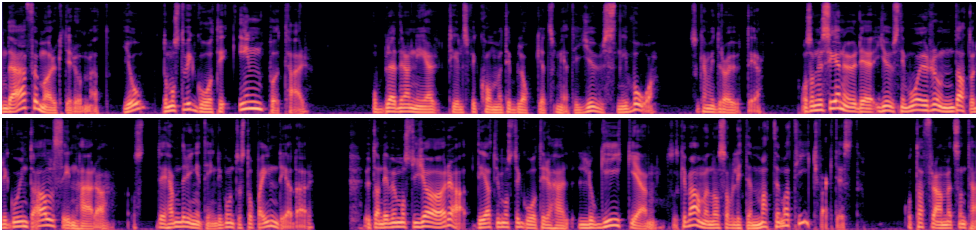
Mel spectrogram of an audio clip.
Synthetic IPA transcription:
md̪ɛæɾfœɾmœ̰ɾkt̪ɪɾʔɵ̰mːə̰t̪ | juːd̪ɔmɔst̪əvɪɡoːt̪ʰɪlɪnpʰɵt̪ːhæ̰ːɾ | ɔblɛd̪ɾaneːɾʈʰɪlsvɪkʰɔmːəʈʰɪlblɔkːət̪sɔmhḛːt̪ʰəɾjʉ̟ːsnɪvo̰ː | sɔkʰanvɪd̪ɾɑ̰ːʉ̟̰ːt̪̚d̪ɛ̰ | ʔɔsɔmd̪ɪseːɳʉ̟ːd̪ɛjʉ̟ːsnɪvoːæɾɵnd̪at̪ɔd̪ɛɡoːjɪnt̪ə̰alsɪ̰nːɦæ̰ːɾa̰ɔsd̪ɛɦɛnd̪əɾɪŋːənt̪ʰɪ̰ŋːd̪ɛɡoːɾɪnt̪ɔst̪ɔpːaɪnːd̪ɛ̰d̪æ̰ːɾ | ʉ̟ːt̪and̪ɛvɪmɔst̪əjœːɾa̰d̪̥ɛæɾat̪vɪmɔst̪əɡoːt̪ʰɪld̪ɛɦæ̰ːɾlʊɡiːkɪjɛ̰nːsɔskavɪanvɛnd̪aɔsavliːt̪əmat̪ɛmat̪ʰiːkfa̰kt̪ɪ̰st̪ | ʔɔt̪ʰɑːfɾamːɛt̪sɔnt̪ʰhæ̰ː

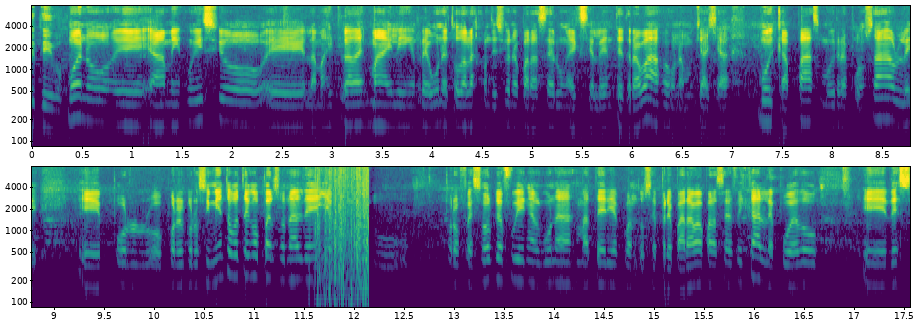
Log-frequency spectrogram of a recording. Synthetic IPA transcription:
it̪iβobwe̞noeamihwisjoela̰maxist̪ɾaðaesmajliŋre̞une̞t̪o̞ðaslasko̞nd̪isjo̞nespaɾaːse̞ɾuŋekse̞le̞nt̪e̞t̪ɾaβaxoesunamut͡ʃa̰t͡ʃamujkapasmujre̞spo̞nsaβleepoɾopo̞ɾe̞lkono̞simjent̪oke̞t̪e̞ŋɡope̞ɾso̞nald̪e̞eʝako̰mosu | pɾo̞fe̞so̞ɾke̞fwie̞ŋalɣunasmat̪e̞ɾjaskwand̪o̞se̞pɾe̞paɾaβapaɾase̞ɾfihkalːepwe̞ðo̞eðes

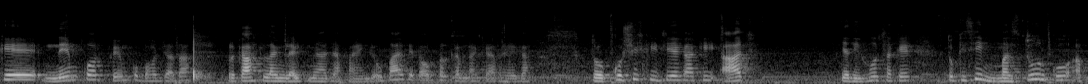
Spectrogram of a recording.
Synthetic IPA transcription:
keneːmkoɔːɾfeːmkobɐɦʊt̪zja̰ːd̪a | pɾɐkaːslaːɪmlaɪʈmẽaːd͡ʒaːpaːẽːŋɡḛʊpaːjket̪ɔ̰ːɾpɐɾkɐɾnakjaɾɐɦeːɡaː | t̪oːkoːʃɪʃkiːd͡ʒieɡakiʔaːd͡ʒ | jɐd̪iɦosɐke | t̪okɪsimɐzd̪uːɾkoʔɐ̰p

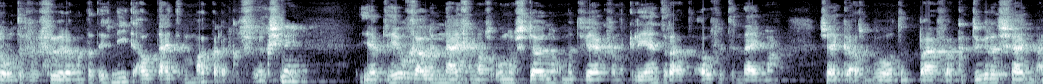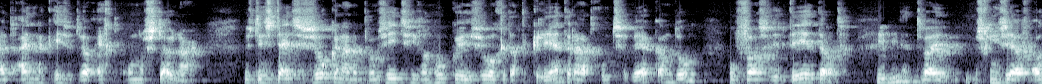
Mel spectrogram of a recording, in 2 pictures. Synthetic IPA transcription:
olˠtəvərɹvøləʋɑntdɑtɪsnitɑlˠtɛjtənmɑkələkəfʏŋksi | jəɦɛp̚tɦɪːlˠχrowdənɛjχɪŋɑlˠsɔ̰ndəɹstøɥnəɹʔɔ̰mətʋɛɹkfɑndəklijɛntəraːtowvəɹtənejmən | z̥ejkərɑ̰lˠsbəvoːbɪlˠtənpaːɹfakatyːɾəsɛjnma̰ʔœ̰ɥtʰɛjndələkɪsɦətʋɛlˠʔɛχtənɔndəɹstø̰ɥnəɹ | d̥østɪstejtszukənaːɹdəpowzitsivɑnɦukɵnjəzɔɹχədɔt̚dəkliɛntəraːtχutsəʋɛɹkːɑndun | ufrɑsritɪːjət̚dɑ̰t | ɛtəʋɛjmɪsχinzɛlˠfo̰

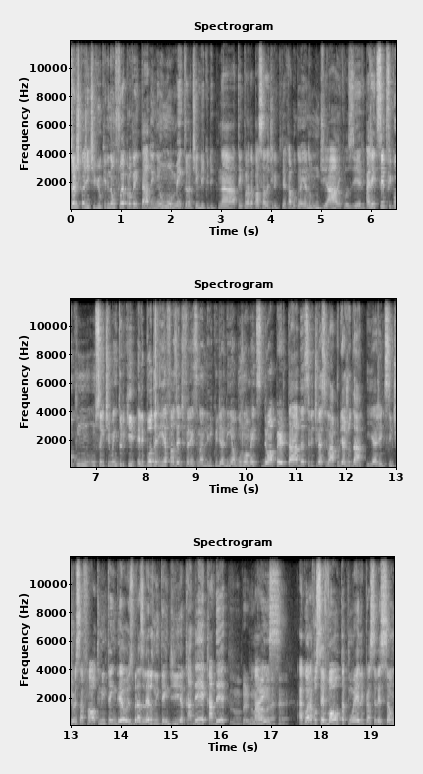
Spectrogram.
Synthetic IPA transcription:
ɐ̃ɾt͡ʃɪ̥kɪɐʒẽnt͡ʃɪviwkɪelɪnɐ̃w̃fojapɾovejt̪ad̪ʊẽnẽj̃ũmomẽnt̪ʊnɐt͡ʃĩlikwid͡ʒɪnɐt̪ẽpoɾad̪ɐpasad̪ɐt͡ʃĩlikwid͡ʒakaboɡɐ̃ɲɐ̃nd̪ʊ̃mũd͡ʒiawĩŋkluzivɪaʒẽnt͡ʃɪ̥sẽmpɾɪfikowkõũsẽnt͡ʃimẽnt̪ʊd͡ʒɪkɪelɪpod̪eɾiɐfazeɾɐd͡ʒifeɾẽsɐnɐlikwid͡ʒɪaliẽawɡũzmomẽnt̪ʊsd̪ewumɐapeɾt̪ad̪ɐsɪelɪt͡ʃivɛsɪlapɔd͡ʒiaʒud̪aɾɪaʒẽnt͡ʃɪ̥sẽnt͡ʃiwɛsɐfawt̪ɐɪnɐ̃ĩt̪ẽnd̪ewiʊzbɾazilejɾʊznɐ̃ẽt̪ẽnd͡ʒiɐ̃kad̪ekad̪ẽpḛɾɡ̃mɐss | a̰ɡɔɾɐvosevɔwt̪ɐkõelɪpɾɐselesɐ̃w̃

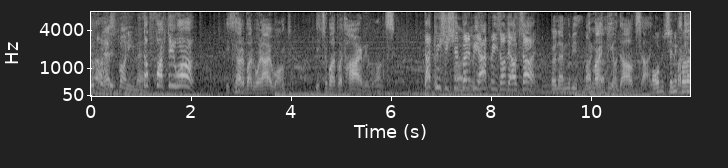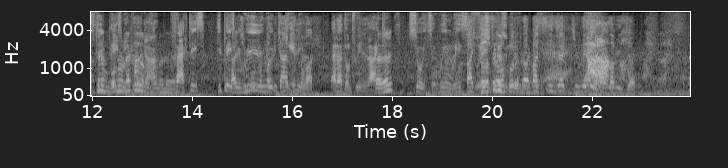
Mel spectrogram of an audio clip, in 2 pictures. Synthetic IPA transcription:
smʌnimæ̃ðəfʌk̚ðewɔ̃nt | ɪtsnəɾəbaʊt̚wɔɾaɪwɑ̃ntɪtsəbaʊt̚wɔthaɹmḭwɑ̰̃nts | ðət̚mĩnsiʃʊdbɛɾəbihæpiz̃n̩ðiaʊtsaɪd̥̚ | ənæmlebismamaj̚biə̃nðiaʊtsa̰ɪabseninʌkʰaɾakt̪eɾimbununɛkʰalˠisunøːlɛfæk̚tɪz̥ | hipʰeɪbæɾiiulunlˠabit̪ʰæɾimivaɾ̥ɨ̃naɪdõʊ̃ntʰɹilˠila̰evɛt̪ | soʊɪtsəwɪ̃nwɪ̃nsbækat̪ʰɯɡobuɾunabaʃlˠijd͡ʒakcʰimleijazablˠamijd͡ʒam

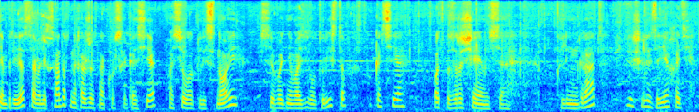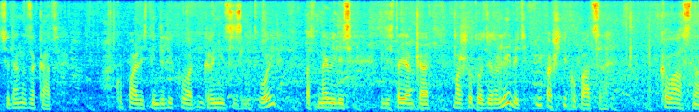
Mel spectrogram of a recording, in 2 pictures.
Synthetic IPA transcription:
sʲe̞mpɾʲɪvʲet̪st̪vʲəmɐlʲɪksand̪rnəxɐʐusʲnɐkurskəjkɐsʲepɐsʲolˠəklʲɪsno̞j | sʲɪvo̞dʲnʲəvɐzʲilˠt̪ʊɾʲist̪əf | pəkɐsʲe | vot̪vəzvɾɐɕːæjɪmsʲə | fkəlʲɪnʲɪnɡɾat̪ | iɾʲɪʂɨlʲɪzɐje̞xətʲsʲʊd̪anəzɐkat̪ | kʊpalʲɪsʲnʲɪd̪əlʲɪkʰoɐt̪ɡɾɐnʲit̪sɨzlʲɪt̪voj | ɐst̪ənɐvʲilʲɪsʲɡdʲest̪ɐjankə | mɐrʂɾut̪ozʲɪɾəlʲebʲɪtʲipɐʂlʲikʊpat̪sə | klˠasnə

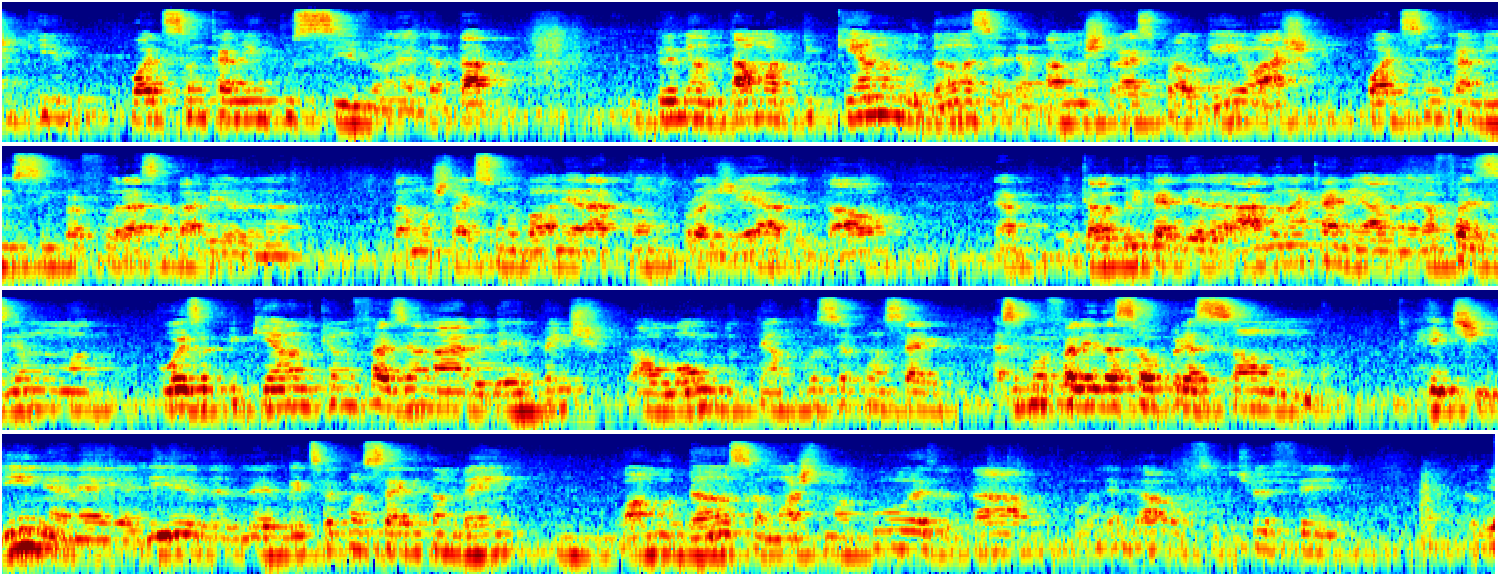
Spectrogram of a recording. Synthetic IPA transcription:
aʃʊ̥kɪ | pɔd͡ʒɪseɾũkamĩɲʊpusivewnɛt̪ẽnt̪a | ĩplemẽnt̪aũmɐpɪkẽnɐmud̪ɐ̃sɐt̪ẽnt̪amoʃt̪ɾaɾisʊ̥pɾɐawɡẽj̃ewaʃʊ̥kɪ̥pɔd͡ʒɪseɾũkamĩɲʊsĩpɾɐfuɾaɛsɐbaɦejɾɐnɛtt̪eẽnt̪amoʃt̪ɾakɪsʊnɐ̃w̃vajɐneɾaɾt̪ɐ̃nt̪ʊpɾoʒɛt̪ʊɪt̪aw | nɛakɛlɐbɾĩkad̪eɾɐaɡwɐnɐkanɛlɐɛmeʎɔɾfaziɐũmɐ | kojzɐpikẽnɐd̪ʊkɪnɐ̃w̃faziɐnad̪ɐɪid̪eɦepẽnt͡ʃɪ̥a̰wlõɡʊd̪ʊt̪ẽmpʊvosekõsɛɡɪ | asĩkomewfalejd̪ɛsɐopɾesɐ̃w̃ | het͡ʃilĩnɐnɛialid̪ehepẽt͡ʃɪsekõsɛɡɪt̪ɐ̃mbẽj̃ | ũmɐmud̪ɐ̃sɐmɔʃt̪ɾɐũmɐkojzɐt̪awpoleɡawsot͡ʃĩvɛfejt̪ʊ̥

